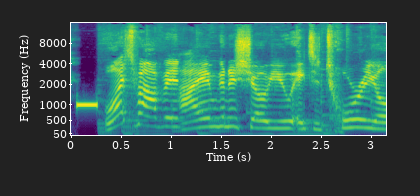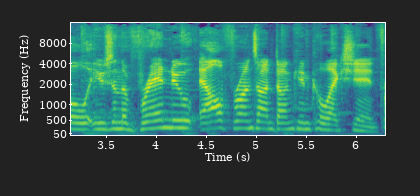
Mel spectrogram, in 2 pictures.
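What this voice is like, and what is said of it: Strong Boston accent. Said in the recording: “she has an amazing Boston accent”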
